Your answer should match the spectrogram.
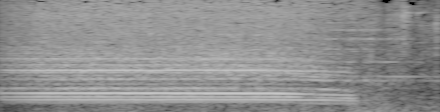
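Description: steam locomotive train running

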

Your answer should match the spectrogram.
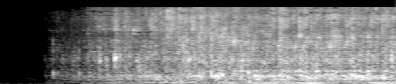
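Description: water running

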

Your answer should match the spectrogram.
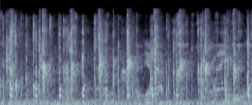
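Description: people clapping hands

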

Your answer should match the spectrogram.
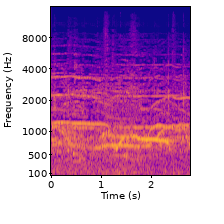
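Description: crowd cheering

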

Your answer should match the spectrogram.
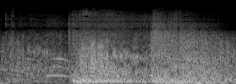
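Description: cannon fire

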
